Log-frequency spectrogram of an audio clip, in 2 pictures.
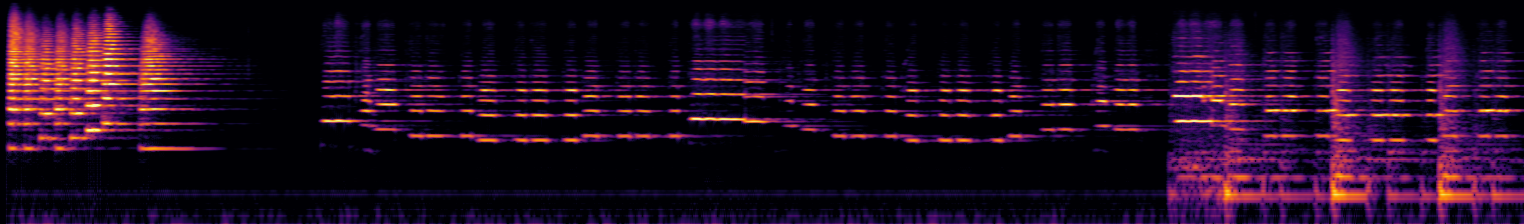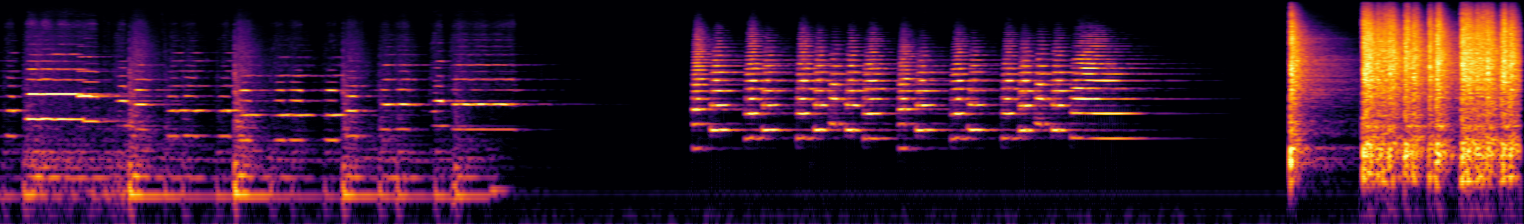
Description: Bugle, Fife & Drum Calls

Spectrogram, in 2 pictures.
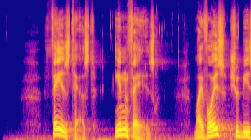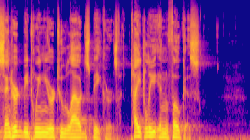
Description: Relative Phase Test; SHEFFIELD LAB - The Sheffield - XLO Test & Burn-In CD

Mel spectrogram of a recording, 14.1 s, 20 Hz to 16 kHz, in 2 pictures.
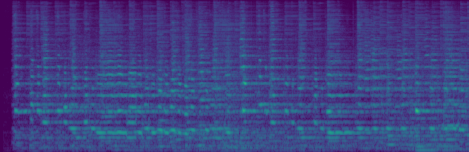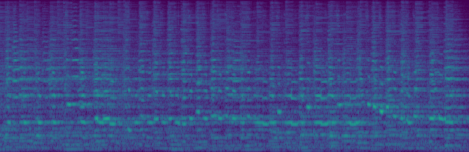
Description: Orch. Suite no. 2 in B minor - Badinerie; James Galway

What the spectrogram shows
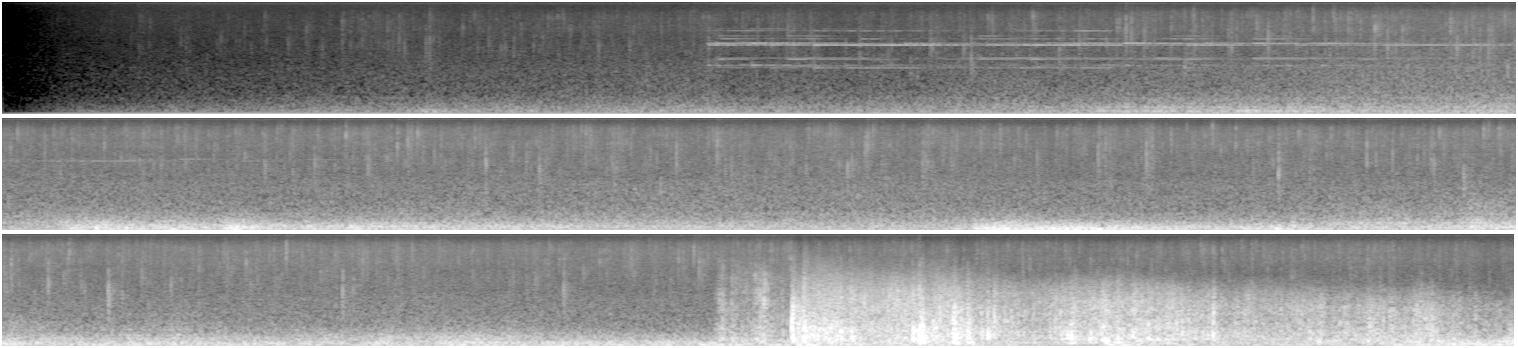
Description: Surround Demonstration; Denon Jazz Sampler plus The Audio Tool Box

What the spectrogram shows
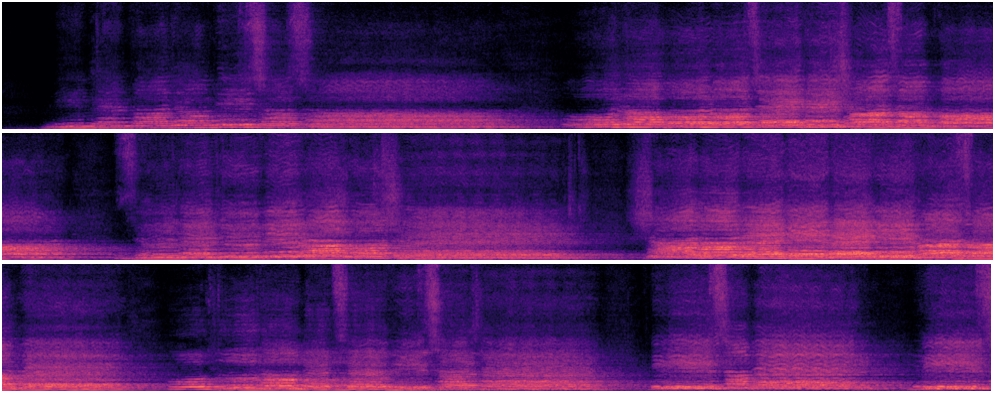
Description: Hungarian Folk Song

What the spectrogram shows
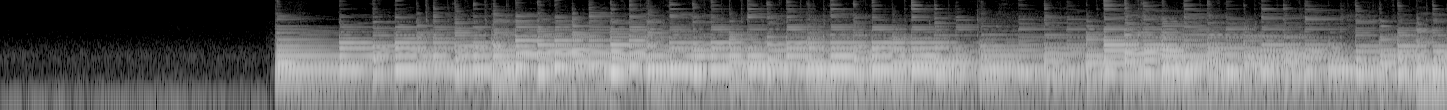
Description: Lute Suite in A Major I. Prelude; Jakob Lindberg

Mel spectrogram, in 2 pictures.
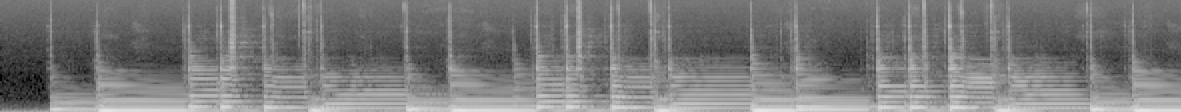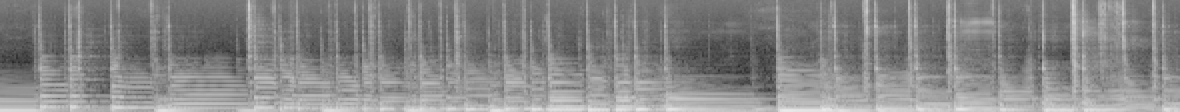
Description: Bass Resonance Test

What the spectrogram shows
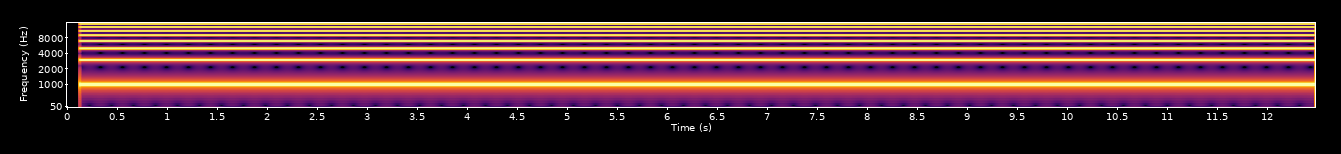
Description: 1002.3 Hz Squarewave (Digitally Generated)

